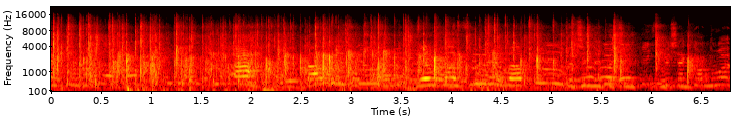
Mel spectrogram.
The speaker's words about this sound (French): Applaudissez-les s'il vous plaît.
